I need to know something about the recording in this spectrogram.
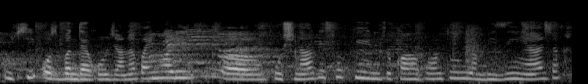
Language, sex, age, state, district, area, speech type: Dogri, female, 18-30, Jammu and Kashmir, Reasi, rural, spontaneous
